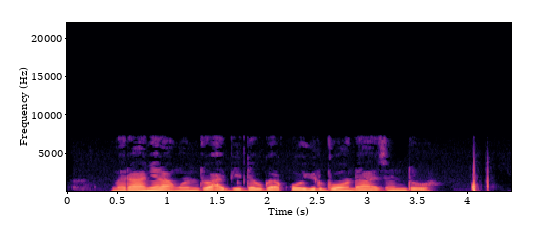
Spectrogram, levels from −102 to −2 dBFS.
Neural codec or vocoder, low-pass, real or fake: none; 7.2 kHz; real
